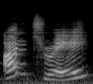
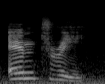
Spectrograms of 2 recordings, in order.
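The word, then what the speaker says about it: entrée: okay next is the entree it pronounced entree not entry you know highlight cause it pronounced entree not entry huh it's entree entree cutlery which is an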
